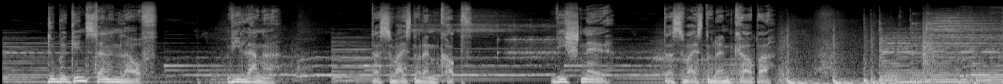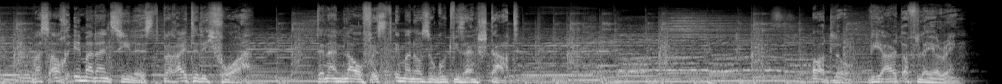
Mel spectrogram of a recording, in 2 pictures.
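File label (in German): Werbung, deutsch Männer; sprecher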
